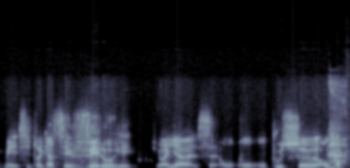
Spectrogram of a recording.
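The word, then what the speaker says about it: ואלהי: Et ça vous fait Velohé. Velohé Yitzhak. Okay. Le Aleph n'est plus prononcé du tout.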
